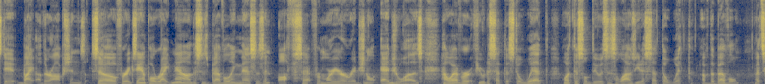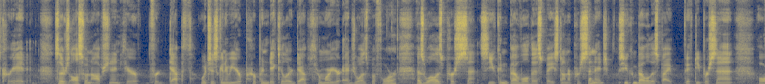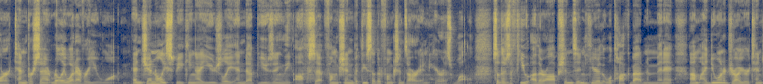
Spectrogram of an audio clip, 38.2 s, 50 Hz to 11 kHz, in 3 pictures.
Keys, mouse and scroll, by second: 5.7 click, 7.9 click, 9.1 click, 19.2 click, 20.1 click, 27.6 click.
